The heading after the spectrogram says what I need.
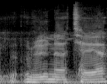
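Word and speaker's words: Lunatea: says lunati it's probably runa tea because that's how you'd pronounce it in japanese and that's sort of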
